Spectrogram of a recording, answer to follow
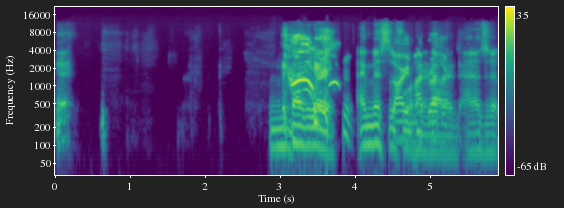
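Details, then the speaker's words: An adult man gives two brief, sharp coughs during a podcast conversation about medicinal cannabis, then pauses and says he was coughing and missed the question. "sorry man i was coughing i didn't hear the last part"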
